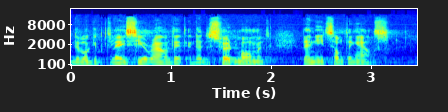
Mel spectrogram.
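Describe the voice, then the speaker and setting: With a Dutch accent, a man talks at a medium pitch in a bright, sharp tone with ordinary pitch variation. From Netherlands. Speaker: security consultant. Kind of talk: conference talk. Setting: stage with audience. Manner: fast.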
